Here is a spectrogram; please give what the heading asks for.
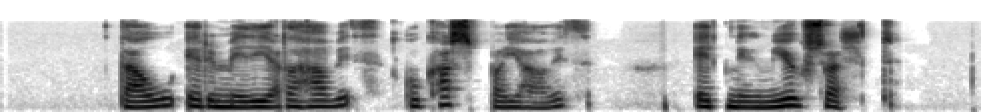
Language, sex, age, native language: Icelandic, female, 30-39, Icelandic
